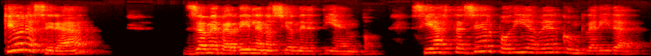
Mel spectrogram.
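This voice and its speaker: A woman's voice: mid-range voice, sing-song, darkish tone. Socorro, troubled old dreamer, acted by a woman, echoey. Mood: lost, anguished. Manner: slow, dramatic, wistful. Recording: echoey room, dull muffled sound.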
